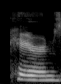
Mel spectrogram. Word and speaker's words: Cairns: But I have an aunt whose name is Karen, and so it just helps me remember that Cairns is like Karen.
